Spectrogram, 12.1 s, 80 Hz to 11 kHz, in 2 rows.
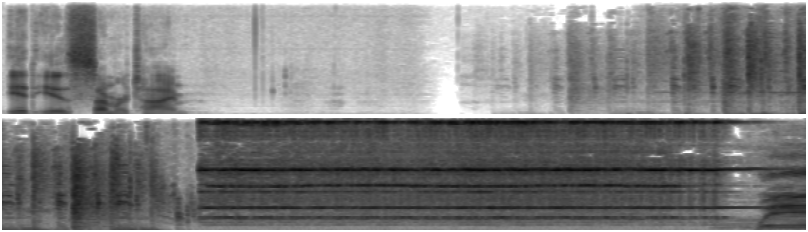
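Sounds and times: music with a beat: 0:03.8 - 0:07.4
alarm clock ringing: 0:07.5 - 0:12.0.

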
